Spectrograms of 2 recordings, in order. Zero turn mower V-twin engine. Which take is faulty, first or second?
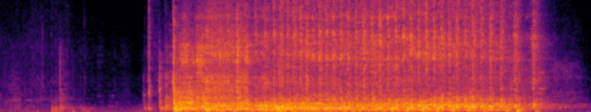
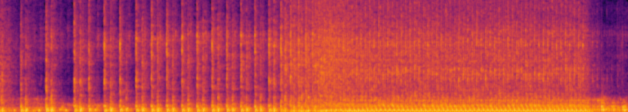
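first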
